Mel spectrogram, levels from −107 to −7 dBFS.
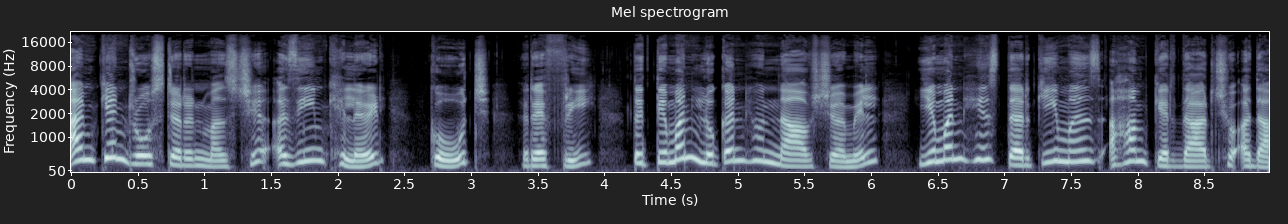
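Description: Listening closely to the speech, nothing stood out as a technical problem at any point.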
